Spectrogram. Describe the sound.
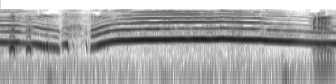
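A person leaning out of a window in heavy traffic imitates a police siren: a few short vocal bursts, then a loud wail that rises and holds steady for about two seconds before dipping at the end.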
